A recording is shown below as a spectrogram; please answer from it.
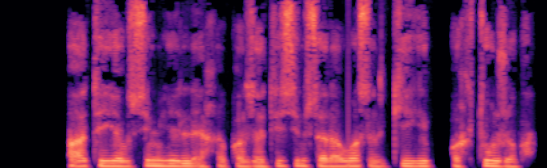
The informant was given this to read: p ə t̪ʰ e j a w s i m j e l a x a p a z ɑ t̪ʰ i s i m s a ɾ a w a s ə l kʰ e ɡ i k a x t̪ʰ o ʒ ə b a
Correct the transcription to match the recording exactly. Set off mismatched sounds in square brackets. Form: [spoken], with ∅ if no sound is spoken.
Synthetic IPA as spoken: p [ɑ] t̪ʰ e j a w s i m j e l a x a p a z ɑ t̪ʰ i s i m s a ɾ a w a s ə l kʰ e ɡ i [p] a x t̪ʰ o ʒ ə b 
